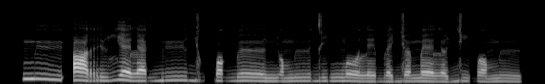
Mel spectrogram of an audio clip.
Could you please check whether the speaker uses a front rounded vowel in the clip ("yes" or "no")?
yes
